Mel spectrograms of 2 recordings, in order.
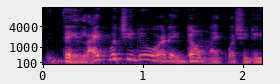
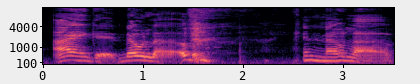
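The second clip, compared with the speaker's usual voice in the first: mock sulky complaint; 3 semitones higher, 5 dB louder than usual. Parents staring.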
